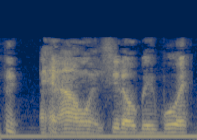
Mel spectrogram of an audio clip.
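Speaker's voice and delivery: ordinary delivery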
